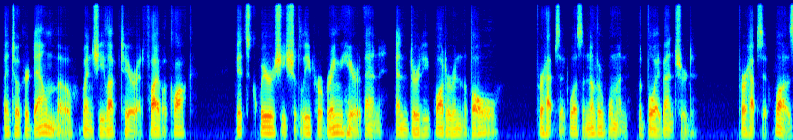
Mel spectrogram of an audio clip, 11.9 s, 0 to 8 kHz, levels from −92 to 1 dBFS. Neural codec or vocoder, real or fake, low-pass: codec, 16 kHz, about 1 kbps, DyCAST, with the encoder's durations; fake; 7.2 kHz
